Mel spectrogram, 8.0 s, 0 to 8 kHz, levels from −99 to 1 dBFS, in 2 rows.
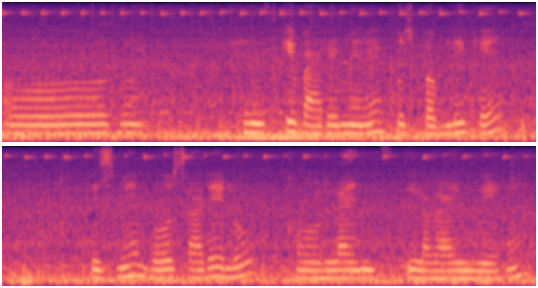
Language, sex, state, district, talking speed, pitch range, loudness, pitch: Hindi, female, Maharashtra, Mumbai Suburban, 135 wpm, 110-175 Hz, -17 LUFS, 165 Hz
